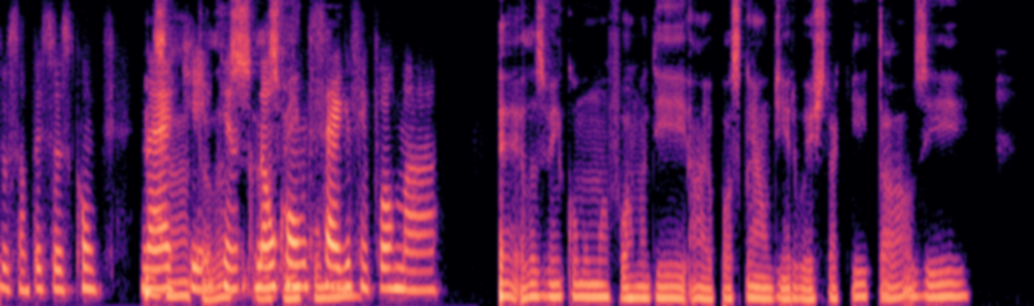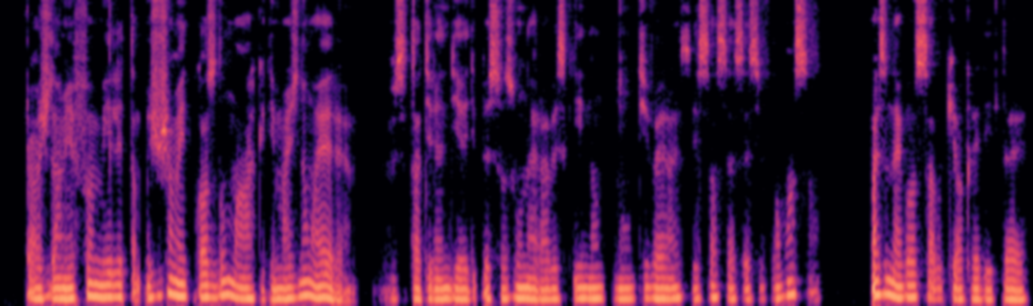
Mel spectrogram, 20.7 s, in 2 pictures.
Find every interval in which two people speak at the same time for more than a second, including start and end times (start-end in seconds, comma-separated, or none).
1.4-3.6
